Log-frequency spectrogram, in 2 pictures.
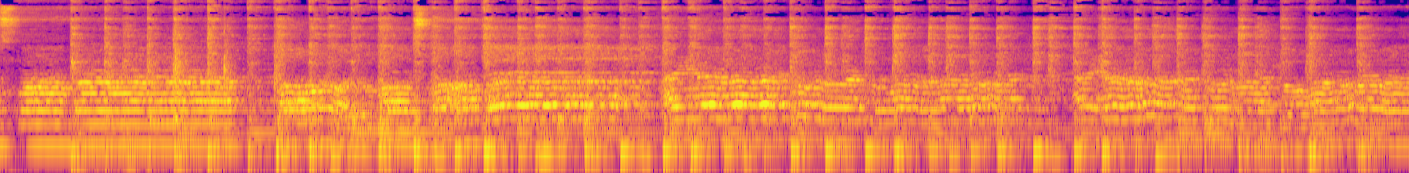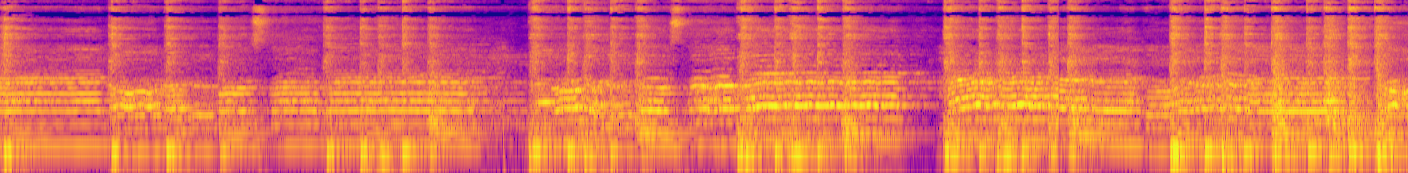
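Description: Male voices singing an Islamic devotional song (sholawat) in a slow, melismatic chant, with a steady beat of hand percussion under it. The singing breaks off briefly between phrases.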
